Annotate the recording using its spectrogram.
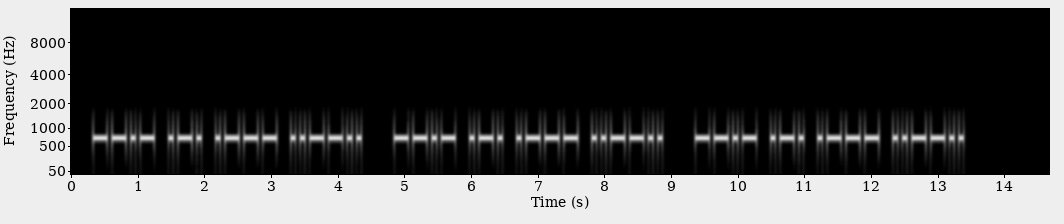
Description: Morse code, heard as a keyed tone, about 17 wpm, 700 Hz. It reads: QRJ? QRJ? QRJ?
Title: Q-Codes Repeated 3x 17wpm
